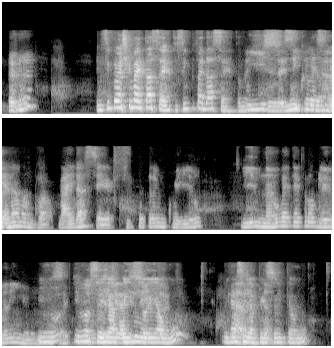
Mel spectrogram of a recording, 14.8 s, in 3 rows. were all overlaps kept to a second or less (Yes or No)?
No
